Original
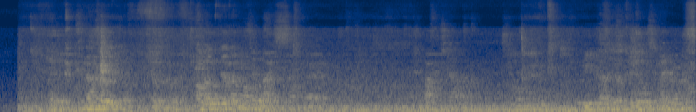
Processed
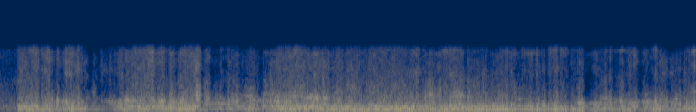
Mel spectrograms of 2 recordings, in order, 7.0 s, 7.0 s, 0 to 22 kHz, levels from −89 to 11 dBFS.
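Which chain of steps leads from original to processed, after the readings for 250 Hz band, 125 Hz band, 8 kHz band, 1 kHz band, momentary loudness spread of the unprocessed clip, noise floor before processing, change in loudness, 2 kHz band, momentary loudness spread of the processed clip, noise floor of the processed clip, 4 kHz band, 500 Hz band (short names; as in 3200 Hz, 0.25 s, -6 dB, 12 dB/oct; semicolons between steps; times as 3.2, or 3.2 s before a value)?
-4.0 dB, -5.0 dB, under -40 dB, -10.0 dB, 8 LU, -34 dBFS, -5.5 dB, -12.0 dB, 7 LU, -45 dBFS, -10.0 dB, -7.5 dB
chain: dynamic EQ 1200 Hz, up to -6 dB, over -48 dBFS, Q 2; negative-ratio compressor -30 dBFS, ratio -0.5; AMR-NB 7.95 kbps 8000 Hz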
